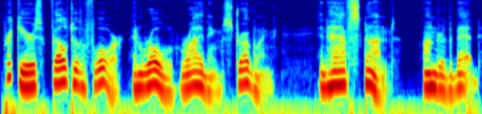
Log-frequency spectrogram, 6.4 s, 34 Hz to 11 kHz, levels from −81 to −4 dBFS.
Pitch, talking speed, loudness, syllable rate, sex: 135 Hz, 150 wpm, -15 LUFS, 4.0 syllables/s, male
